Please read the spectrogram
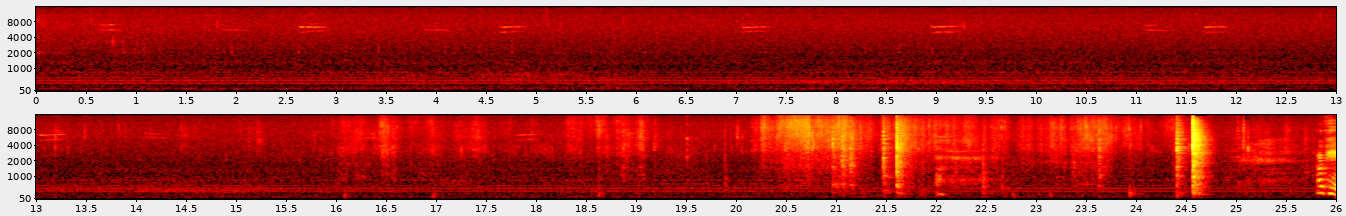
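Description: Faint steady room hum, then light clinks and knocks from the second half on as a metal sink strainer is lifted off the wet-painted canvas and set aside, with one sharp knock near the end.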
